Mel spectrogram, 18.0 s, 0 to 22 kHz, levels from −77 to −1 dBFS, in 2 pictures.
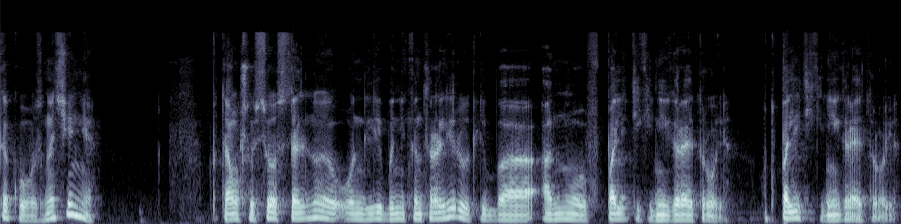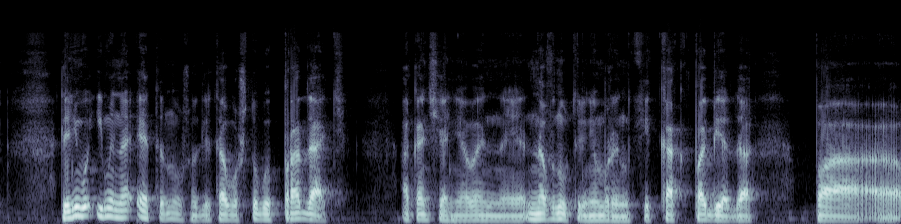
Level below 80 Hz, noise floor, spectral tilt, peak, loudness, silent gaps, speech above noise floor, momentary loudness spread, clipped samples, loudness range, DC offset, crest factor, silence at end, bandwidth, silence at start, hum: -36 dBFS; -54 dBFS; -8 dB/octave; 0 dBFS; -17 LUFS; none; 38 dB; 8 LU; under 0.1%; 2 LU; under 0.1%; 16 dB; 0 s; 12.5 kHz; 0 s; none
